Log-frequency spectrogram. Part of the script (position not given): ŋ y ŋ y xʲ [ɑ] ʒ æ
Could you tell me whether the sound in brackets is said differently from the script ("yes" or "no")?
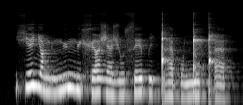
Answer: no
